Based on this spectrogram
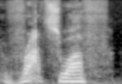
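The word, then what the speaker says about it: Wrocław: is spelled Rock laaw but it's called It's pronounced vatf like v r a t s swf and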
